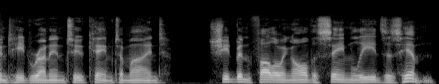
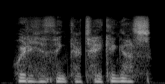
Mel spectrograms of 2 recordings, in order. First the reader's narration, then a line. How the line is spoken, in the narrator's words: Anna whispered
